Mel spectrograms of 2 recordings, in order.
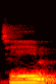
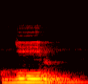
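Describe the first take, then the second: First: The j sound releases an audible hiss. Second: The j sound holds back the hiss. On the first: The speaker calls it wrong. "Jangan sampai berbunyi jim" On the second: The speaker calls it right. "Harus jim"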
